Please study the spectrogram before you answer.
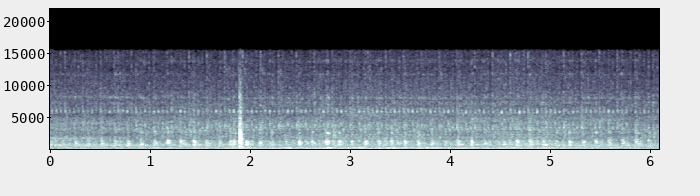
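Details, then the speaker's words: Mazda2 idling with a light, uneven ticking knock of about three to four per second, distinctly heard from the alternator side; tensioner pulley seen moving, water pump suspected, not confirmed. "мы стучит звук отчетливо слышно со стороны генератора"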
